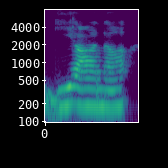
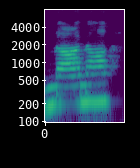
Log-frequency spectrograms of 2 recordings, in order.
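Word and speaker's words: ज्ञान: Here, so some of us will say jnana, some will say gyana. Jya is the proper way as per Samskrita pronunciation rules. But if we are used to saying gnana, gyana, that is also fine. If you are going to take that, just stick to one way of saying that letter.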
